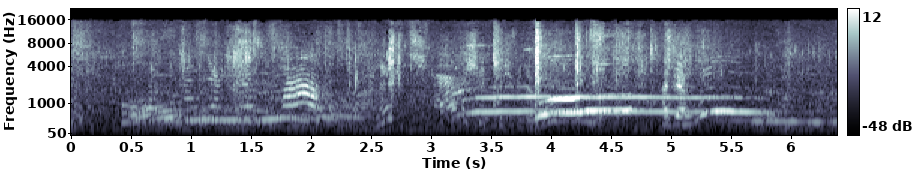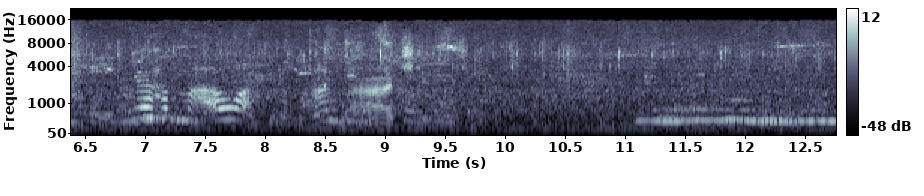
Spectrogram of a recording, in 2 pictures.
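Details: Timber wolf pack, the leader using squeaky whines and behaviour to get the others ready to howl; high chirping squeaks with stacked overtones break into several steady, drawn-out howl notes, then more squeaking and a low held tone.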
